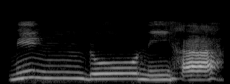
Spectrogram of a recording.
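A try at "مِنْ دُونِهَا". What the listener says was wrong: Jangan hah, jangan ada hahnya. Min duniha. Jangan hah. Min duniha.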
